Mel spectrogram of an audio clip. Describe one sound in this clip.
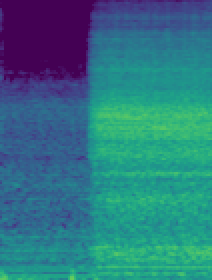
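A blender whirs loudly.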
